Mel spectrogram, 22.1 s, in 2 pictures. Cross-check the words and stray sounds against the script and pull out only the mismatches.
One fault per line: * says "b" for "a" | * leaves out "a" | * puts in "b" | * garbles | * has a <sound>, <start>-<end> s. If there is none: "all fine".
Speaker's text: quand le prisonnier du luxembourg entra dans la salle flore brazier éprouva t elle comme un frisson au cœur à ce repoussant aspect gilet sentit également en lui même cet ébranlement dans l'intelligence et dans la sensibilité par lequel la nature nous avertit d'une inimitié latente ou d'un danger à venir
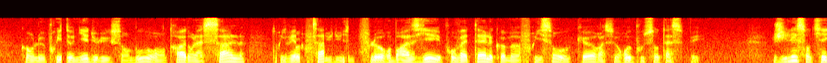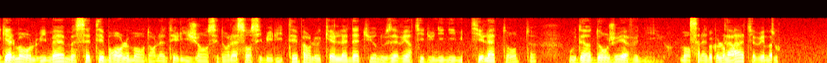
* has a dropout, 0.8-0.9 s
* garbles
* has a dropout, 17.2-17.3 s
* garbles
